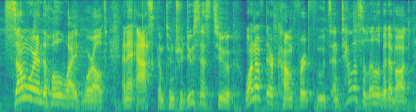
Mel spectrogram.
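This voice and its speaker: A man's voice: medium pitch, very animated, a little fast, fairly bright tone, faint music behind. A man hosting a food channel, giving an upbeat, friendly introduction and interviewing a guest. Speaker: host.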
